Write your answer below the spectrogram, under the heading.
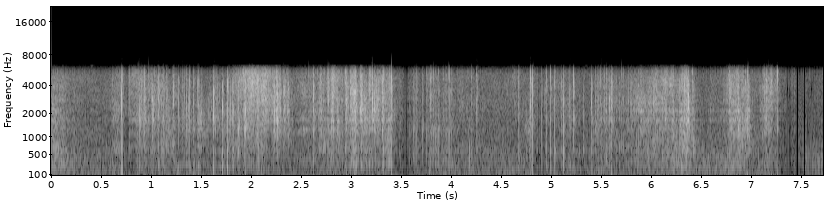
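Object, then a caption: Glossy paper magazine. Fingertips slide over the pages of an open glossy paper Self magazine, pinching and turning the page edges. Bright, crisp crinkling and rustling comes in bursts of dense crackle with quieter sliding between them, almost no low end, and each sound dies away at once.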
